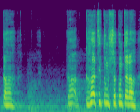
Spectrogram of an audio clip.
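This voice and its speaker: A man voicing a grieving village father searching for his daughter in a cartoon story, distraught and pleading, over soft music. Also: very high voice, measured pace.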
